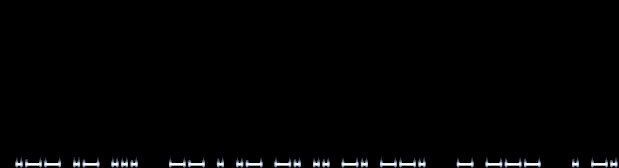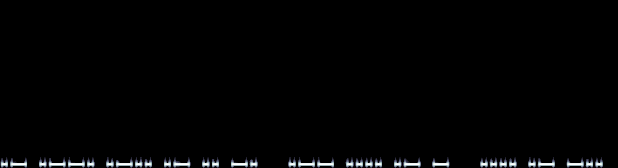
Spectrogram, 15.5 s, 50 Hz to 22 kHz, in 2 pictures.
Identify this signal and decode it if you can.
Morse code, heard as a keyed tone, about 20 wpm, 600 Hz. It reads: WAS MEANING TO EXPLAIN WHAT HAD
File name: the old man and the sea part 2 20wpm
